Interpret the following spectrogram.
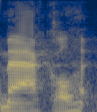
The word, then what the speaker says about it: McElhenney: I would have done McElhenney because they're really stressing, not Mick.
